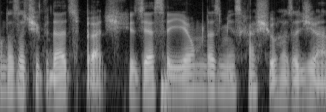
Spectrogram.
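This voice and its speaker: Recorded very cleanly against a silent background, this man's voice sounds dry and close with no echo. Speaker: university student tutor. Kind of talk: lecture. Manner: fast.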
